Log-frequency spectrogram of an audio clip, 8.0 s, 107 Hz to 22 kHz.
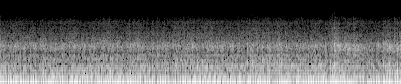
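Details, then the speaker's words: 1985 Honda Rebel, about 2,000 miles, first start after roughly 17 years in storage, run on reserve fuel and warming up: even, steady low thump at idle with no misses, rattles or hunting; normal idle. "Okay, we'll let her run for a while to warm up and then we'll see what we can do about the adjustment of the curve."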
